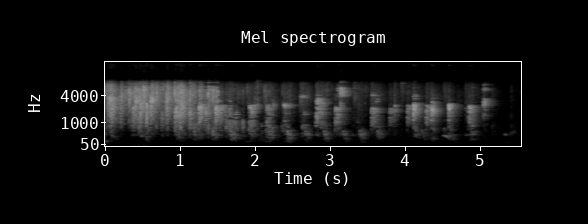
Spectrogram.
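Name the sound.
applause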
